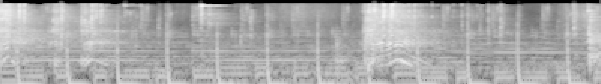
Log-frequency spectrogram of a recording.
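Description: Background music with a steady beat, over which a pneumatic impact wrench runs in short bursts, loosening a car's wheel bolts: once near the start and again about four seconds in.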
